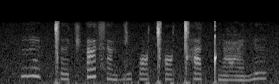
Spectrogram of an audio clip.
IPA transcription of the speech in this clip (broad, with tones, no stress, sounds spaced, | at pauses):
ŋ ũ˦˨ p ǀ ɘ˨ t͡ʃʼ ɐ̃˦ s ɐ̃˨ ɡ d i˨ p ɔ˨ ǀʰ ɔ˨ ǀʰ a˦ d ǃ ĩ˨ ʕ ɛ̃˨ n ɨ˦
